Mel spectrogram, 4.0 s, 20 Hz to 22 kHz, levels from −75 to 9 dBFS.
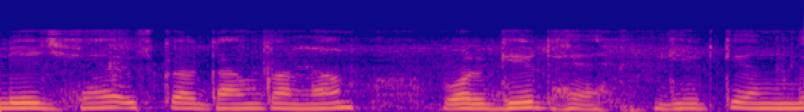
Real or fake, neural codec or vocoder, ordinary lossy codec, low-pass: fake; codec, 16 kHz, 8 kbps, FreqCodec, larger model; none; 7.2 kHz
